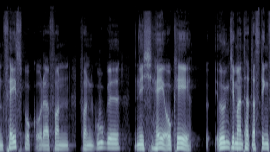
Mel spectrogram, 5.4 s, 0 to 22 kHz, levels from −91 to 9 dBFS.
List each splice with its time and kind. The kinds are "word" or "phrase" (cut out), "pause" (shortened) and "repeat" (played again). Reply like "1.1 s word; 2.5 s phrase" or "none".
1.5 s pause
